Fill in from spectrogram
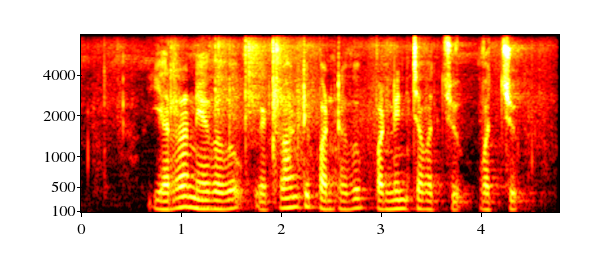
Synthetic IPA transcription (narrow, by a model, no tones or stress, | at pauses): jɛrːɐneːʋɐʋɯɛʈlaːɳʈipɐɳʈɐʋɯpɐɳɖiɲt͡ʃɐʋɐuʋɐt͡ʃːu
